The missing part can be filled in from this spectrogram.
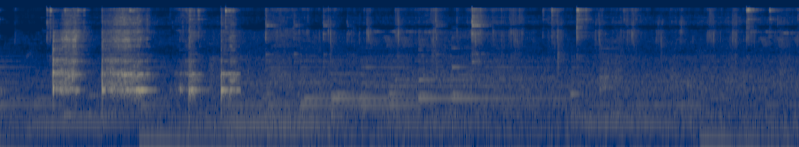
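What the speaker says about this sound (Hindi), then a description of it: "अब हम इसको एक प्लेट में निकाल देते हैं।" Dry fruit paag is scraped out of a kadhai onto a plate, with several sharp metallic clinks and scrapes of a spoon against metal at the start, then quieter scraping as music plays.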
